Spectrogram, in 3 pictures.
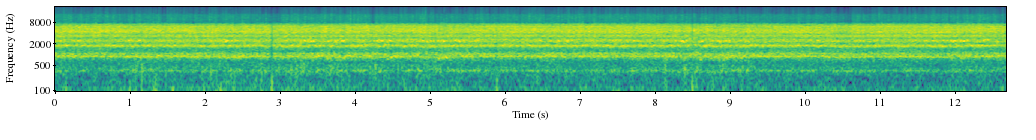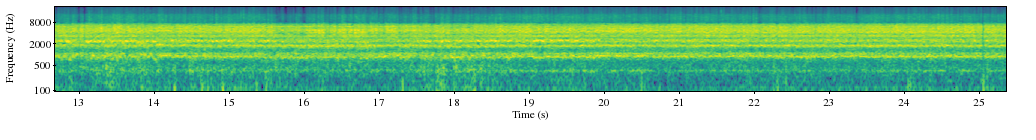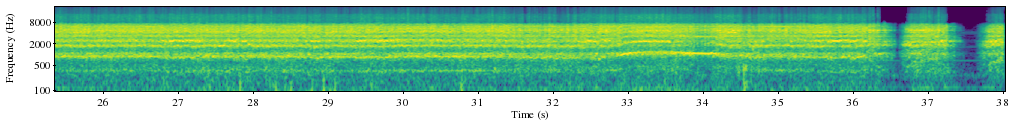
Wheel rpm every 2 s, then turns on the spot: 230, 240, 230, 230, 230, 230, 230, 220, 220, 220, 230, 230, 230, 230, 230, 230, 250, 250, 110.
none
